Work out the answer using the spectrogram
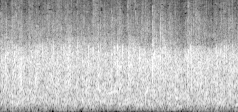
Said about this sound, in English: Come on, let's stand and clap our hands right now and give the Lord some praise in this house.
